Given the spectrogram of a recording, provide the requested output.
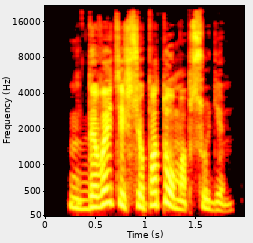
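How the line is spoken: Slightly irritated. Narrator (Russian): чуть раздраженно

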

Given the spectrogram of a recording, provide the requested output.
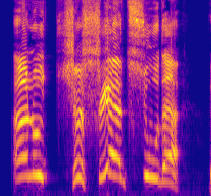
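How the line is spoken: Barked. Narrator (Russian): рявкнул волшебник

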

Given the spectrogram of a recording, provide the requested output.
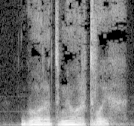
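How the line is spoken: Loud whisper. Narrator (Russian): Сергеич громким шепотом сказал

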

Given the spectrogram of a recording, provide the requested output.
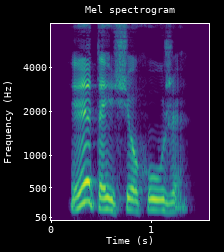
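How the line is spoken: Mage smirking. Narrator (Russian): хмыкнул маг

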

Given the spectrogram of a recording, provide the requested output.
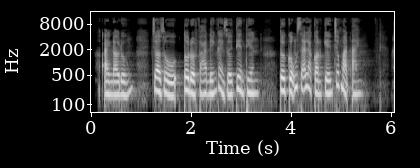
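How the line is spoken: Sighing speech. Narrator (Vietnamese): hắn thở dài, nói

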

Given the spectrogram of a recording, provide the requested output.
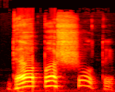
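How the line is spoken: Through gritted teeth. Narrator (Russian): процедил я императору

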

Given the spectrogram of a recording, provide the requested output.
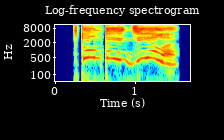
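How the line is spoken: Exclamation. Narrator (Russian): воскликнула Евдокия

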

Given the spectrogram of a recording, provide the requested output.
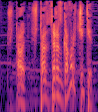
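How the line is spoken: Grumbled. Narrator (Russian): проворчал Максимилиан

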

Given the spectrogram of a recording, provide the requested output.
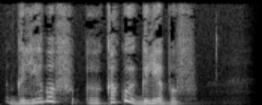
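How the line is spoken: Confused question. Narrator (Russian): Илья, переспросил растерянно

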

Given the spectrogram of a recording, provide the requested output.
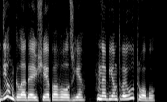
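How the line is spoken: Grumbling. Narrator (Russian): проворчала Элеонора

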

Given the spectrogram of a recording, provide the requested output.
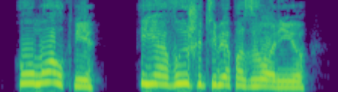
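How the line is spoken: Exclaiming. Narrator (Russian): воскликнула

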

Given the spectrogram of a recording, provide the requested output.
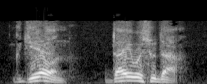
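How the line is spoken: Shout. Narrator (Russian): кричал Федор

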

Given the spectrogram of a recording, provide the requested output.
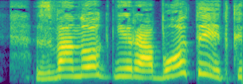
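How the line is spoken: Shouting. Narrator (Russian): кричала

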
